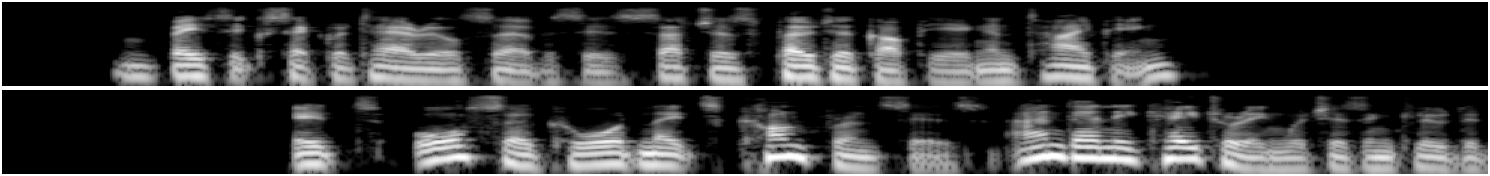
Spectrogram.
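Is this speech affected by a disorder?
No.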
